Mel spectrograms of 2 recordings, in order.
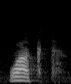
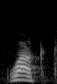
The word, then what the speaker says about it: worked: the past of work worked good with the with the tea one more time worked excellent so worked as a tea work ed don't say that worked yesterday i worked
